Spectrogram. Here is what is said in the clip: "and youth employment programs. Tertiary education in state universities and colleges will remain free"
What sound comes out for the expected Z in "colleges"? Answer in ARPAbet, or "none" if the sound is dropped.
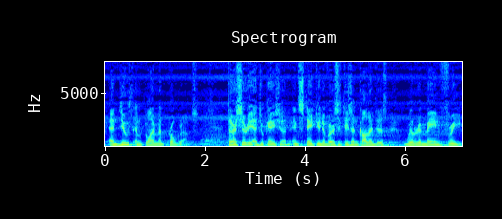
S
